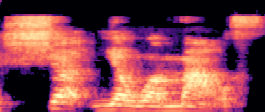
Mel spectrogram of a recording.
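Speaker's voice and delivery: put-on slow, drawn-out New England accent. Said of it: "That New England accent was always there".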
